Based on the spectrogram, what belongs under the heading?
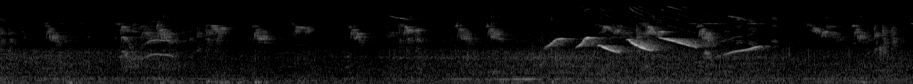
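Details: A green-winged saltator gives a song of the type called "boi": a short burst of loud, rich downslurred whistles, over a steady background of thin, high chirps from other small birds.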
